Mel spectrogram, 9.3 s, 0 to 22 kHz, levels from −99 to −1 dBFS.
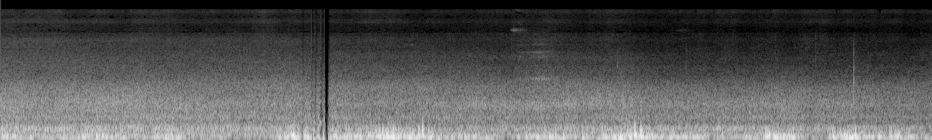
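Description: Between 3.01 and 3.30 s, packets arrived late and the jitter buffer ran dry five times, causing repeated stalls (stutter). The receiver stretched the last sound to cover about 103 ms, with the longest gap 40 ms, so nothing is lost but that stretch drags and stutters.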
